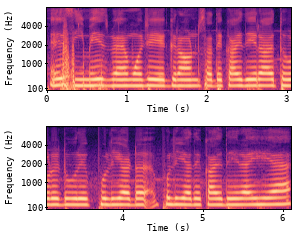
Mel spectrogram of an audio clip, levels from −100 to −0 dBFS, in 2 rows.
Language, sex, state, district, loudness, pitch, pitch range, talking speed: Hindi, female, Chhattisgarh, Raigarh, -11 LUFS, 220 Hz, 215-220 Hz, 195 wpm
